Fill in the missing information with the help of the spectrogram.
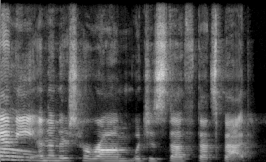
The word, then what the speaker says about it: haram: Forbidden or illicit in Arabic is actually, I believe it's haram. – Oh, that's how you say it.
